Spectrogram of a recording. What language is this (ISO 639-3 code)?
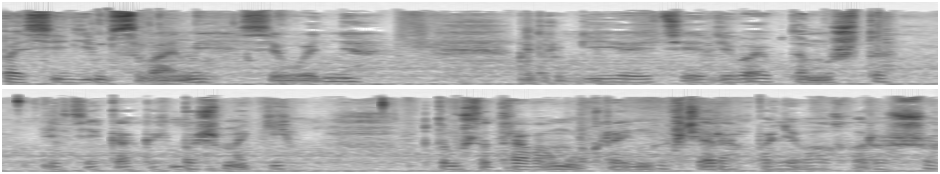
rus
